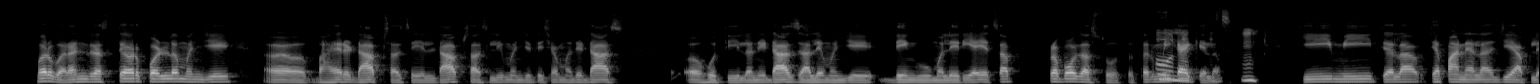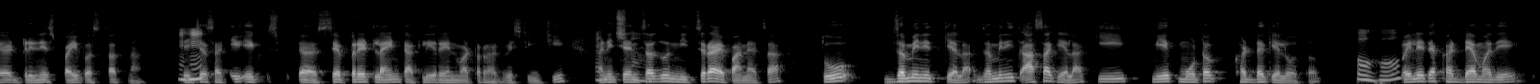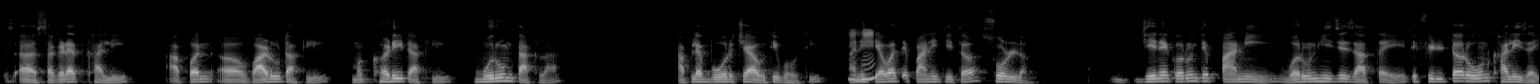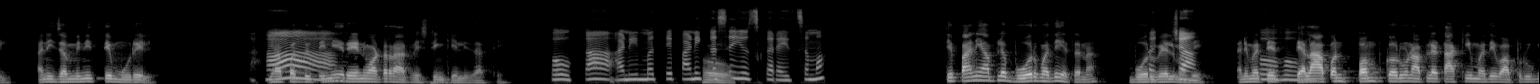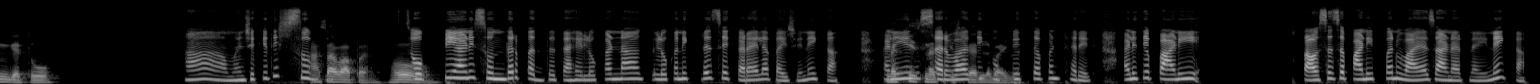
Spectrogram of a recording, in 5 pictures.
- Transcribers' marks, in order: in English: "ड्रेनेज पाईप"; in English: "स्प सेपरेट लाईन"; in English: "रेन वॉटर हार्वेस्टिंगची"; in English: "फिल्टर"; in English: "रेन वॉटर हार्वेस्टिंग"; in English: "युज"; "केलं" said as "केरल"
- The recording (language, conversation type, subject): Marathi, podcast, घरात पाण्याची बचत प्रभावीपणे कशी करता येईल, आणि त्याबाबत तुमचा अनुभव काय आहे?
